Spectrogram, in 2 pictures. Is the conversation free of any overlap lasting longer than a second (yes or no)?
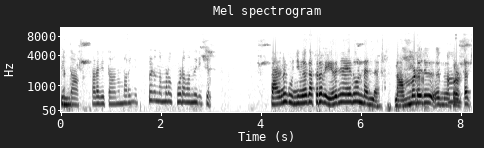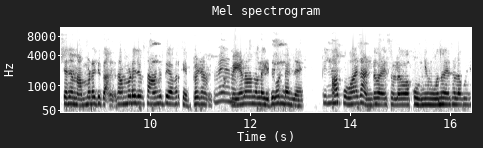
yes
